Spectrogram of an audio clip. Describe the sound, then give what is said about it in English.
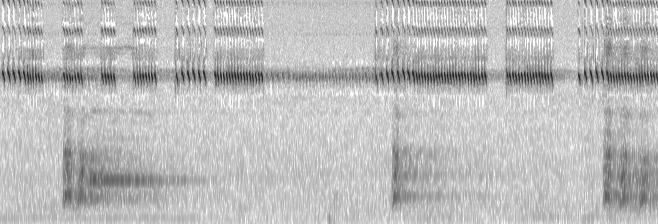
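Crickets trill loudly in a steady, high-pitched pulsing chorus, broken by short pauses, with some lower intermittent rumbling and a faint hum in the background. No voices. “The darkness of crickets trilling, shining.”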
